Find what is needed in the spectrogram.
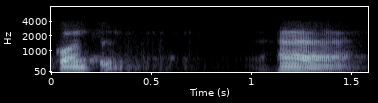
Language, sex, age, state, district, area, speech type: Bengali, male, 45-60, West Bengal, South 24 Parganas, urban, conversation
